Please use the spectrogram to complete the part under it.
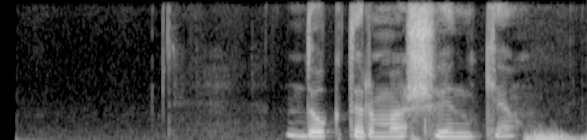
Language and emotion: Russian, neutral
